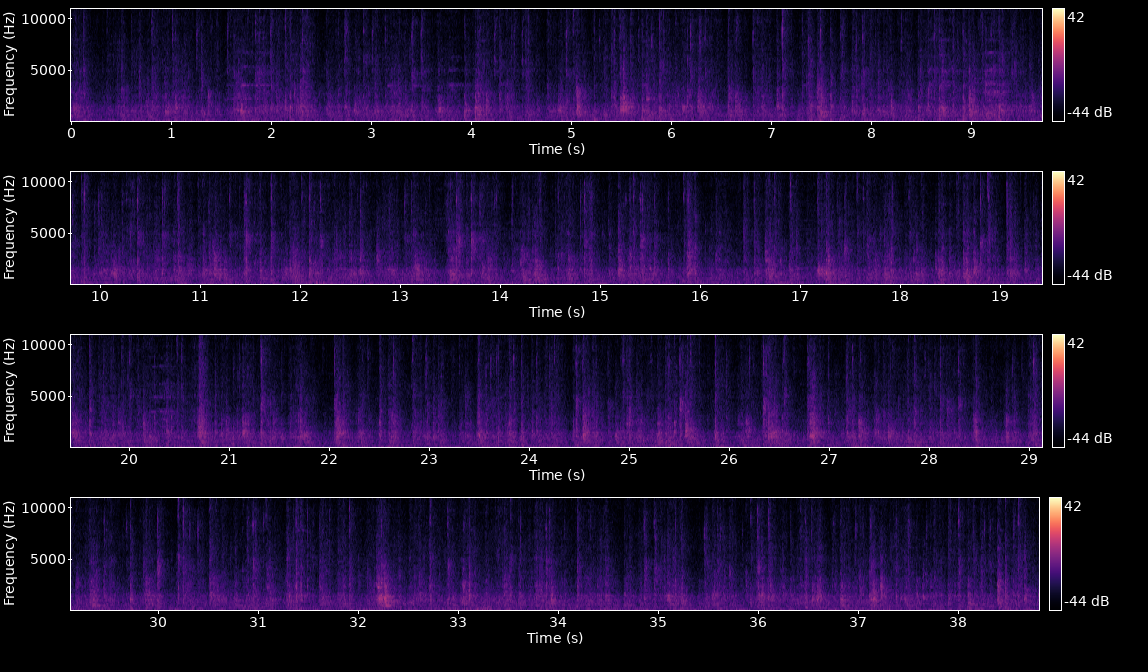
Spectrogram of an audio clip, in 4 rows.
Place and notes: Maribor, Zitna ulica - rain drop percussion
rain drops percussion ensemble near the gymnasium, Zitna ulica. it started to rain this day, after weeks of heat.
(PCM D-50)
